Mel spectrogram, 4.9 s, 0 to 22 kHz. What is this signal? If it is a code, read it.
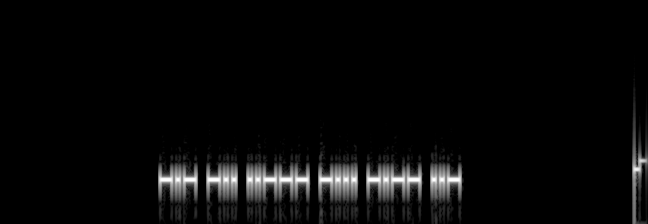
Morse code, heard as a keyed tone, about 40 wpm, 700 Hz. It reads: KD2BYU
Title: USA Call Signs - 6 Characters - 6x Character Spacing - 40wpm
